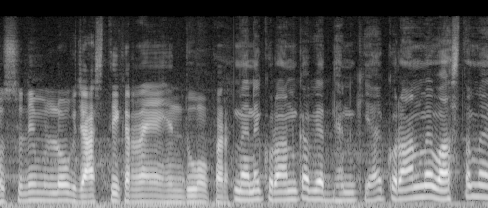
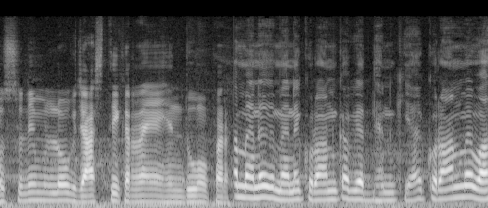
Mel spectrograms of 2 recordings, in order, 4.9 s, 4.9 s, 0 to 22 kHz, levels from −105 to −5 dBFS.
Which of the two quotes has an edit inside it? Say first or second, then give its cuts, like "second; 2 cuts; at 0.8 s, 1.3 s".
first; 1 cut; at 2.3 s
